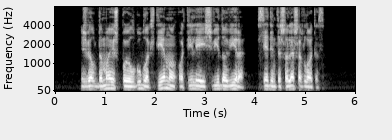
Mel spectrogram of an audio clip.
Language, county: Lithuanian, Klaipėda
